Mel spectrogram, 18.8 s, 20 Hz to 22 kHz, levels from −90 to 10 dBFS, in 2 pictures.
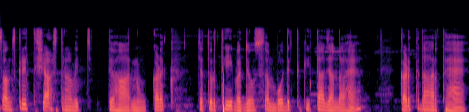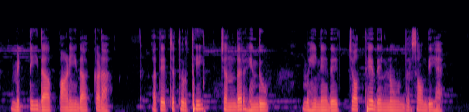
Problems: constant background noise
